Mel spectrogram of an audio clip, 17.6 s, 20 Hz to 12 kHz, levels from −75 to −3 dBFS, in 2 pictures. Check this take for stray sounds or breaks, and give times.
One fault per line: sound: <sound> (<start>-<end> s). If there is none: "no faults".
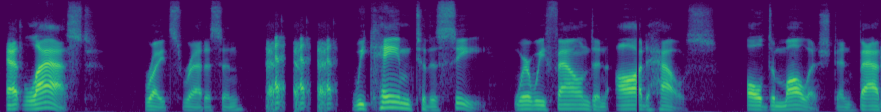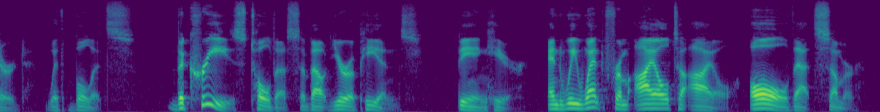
sound: laugh (2.7-3.4 s)
sound: dropout (6.4-6.4 s)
